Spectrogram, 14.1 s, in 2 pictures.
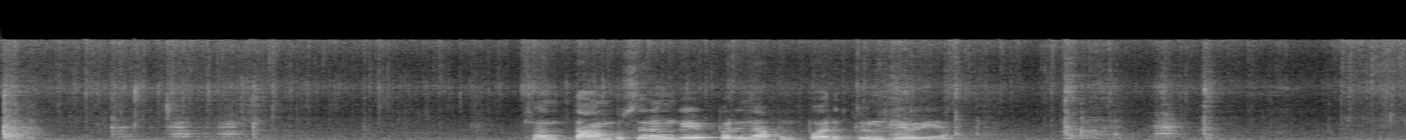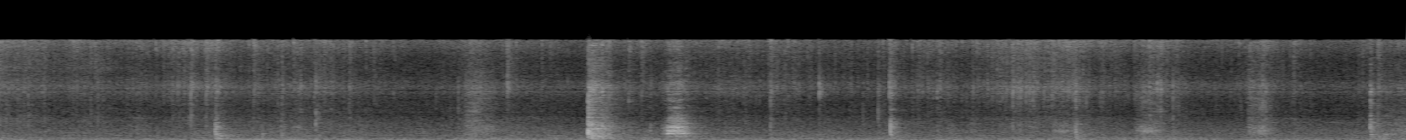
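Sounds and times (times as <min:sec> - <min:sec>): spatula scraping a pan: 0:00.0 - 0:01.5, 0:04.3 - 0:07.1, 0:09.3 - 0:10.6, 0:12.0 - 0:14.0
food sizzling in oil: 0:00.0 - 0:14.0.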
